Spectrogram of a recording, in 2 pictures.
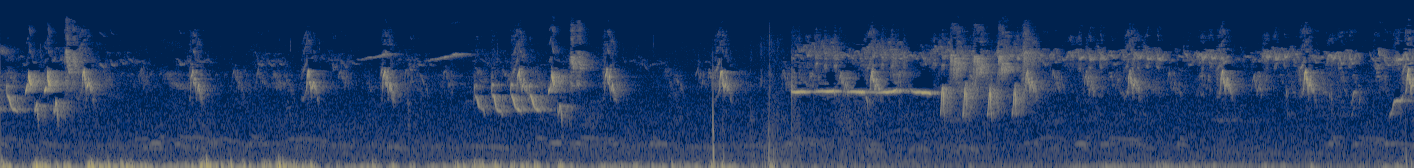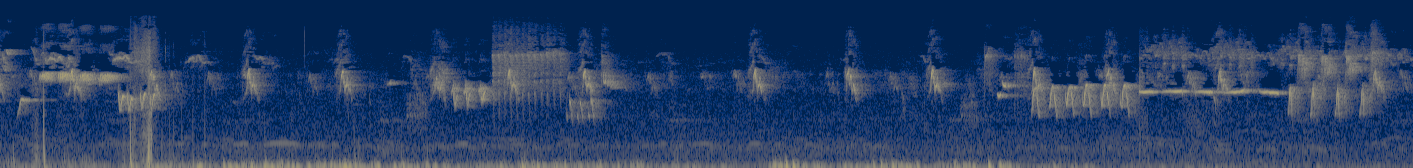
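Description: Several wild birds singing and chirping in quick, overlapping calls and trills, including a held whistled note twice. A low rumble sits underneath at times.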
